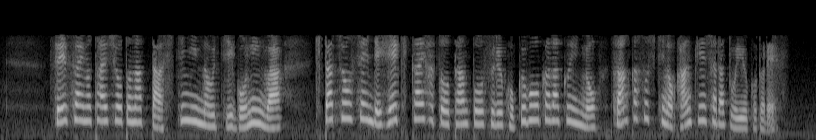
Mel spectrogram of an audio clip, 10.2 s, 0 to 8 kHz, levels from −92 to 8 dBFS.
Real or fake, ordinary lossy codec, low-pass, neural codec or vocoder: fake; AAC, 16 kbps; 7.2 kHz; codec, 16 kHz, 2 kbps, FunCodec, trained on LibriTTS, 25 frames a second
